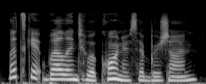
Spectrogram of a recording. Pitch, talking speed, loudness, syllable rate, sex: 215 Hz, 230 wpm, -17 LUFS, 5.9 syllables/s, female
